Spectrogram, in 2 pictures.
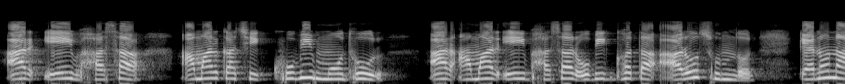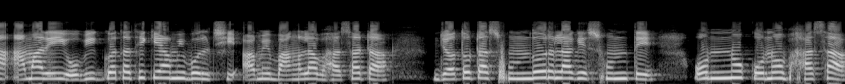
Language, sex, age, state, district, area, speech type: Bengali, female, 18-30, West Bengal, Purba Medinipur, rural, spontaneous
